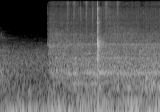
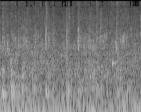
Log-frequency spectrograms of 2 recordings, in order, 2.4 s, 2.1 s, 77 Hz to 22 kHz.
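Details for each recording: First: New off-brand Wasserman hot tub recirculation pump, 5 gpm, about 5.5 PSI, first start: short silence, then a soft even low hum with a faint steady whine as it primes and flows; much quieter, running normally. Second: New Wasserman 5 gpm hot tub pump, full heat, medium flow: irregular splashing and gurgling instead of smooth flow, like air drawn through; owner suspects an air pocket in the filter below, later fixed by replacing the intake hose.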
